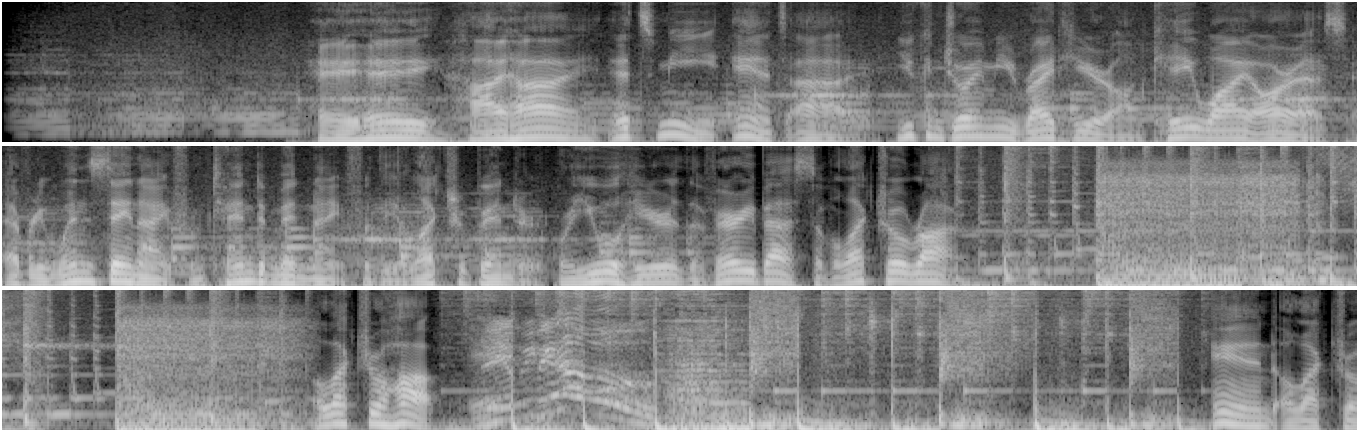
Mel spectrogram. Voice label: PROMO; Electric Bender; KYRS Locally Produced Programming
